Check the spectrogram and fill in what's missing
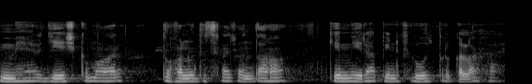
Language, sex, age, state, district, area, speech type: Punjabi, male, 45-60, Punjab, Pathankot, rural, spontaneous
